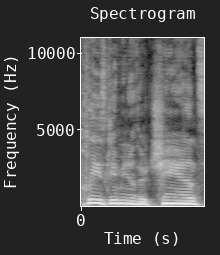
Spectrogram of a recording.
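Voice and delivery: tearful, weeping, begging, pleading voice. Retelling what an ex said during a breakup: imitating someone weeping.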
